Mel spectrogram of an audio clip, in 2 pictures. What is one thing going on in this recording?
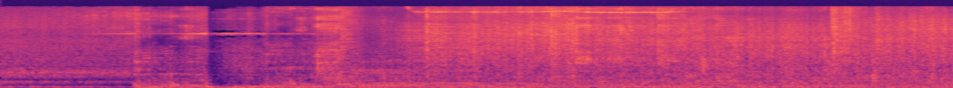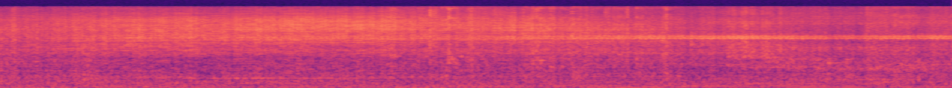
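A deep electronic rumble swells and crackles.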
